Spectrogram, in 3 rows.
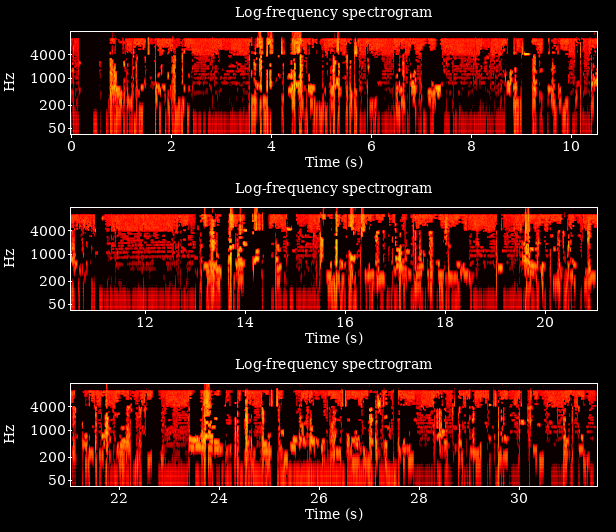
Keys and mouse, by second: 3.1 KP_1, 3.3 click, 4.1 a, 4.7 b, 5.5 g, 7.0 click, 7.2 g, 7.6 a, 9.2 b, 10.0 b, 10.8 g, 11.6-12.9 drag, 11.8 a, 12.0 Tab, 12.9 middle click, 15.0 middle click, 15.4 middle click, 20.5-26.2 middle drag, 27.8-29.0 middle drag.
